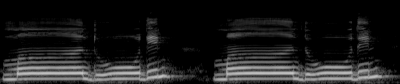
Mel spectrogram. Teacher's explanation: نون ساکن کی آواز کو ناک میں چھپا رہے ہیں، مطلب اخفاء کر رہے ہیں۔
